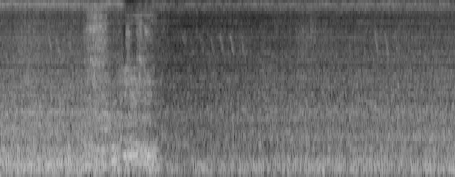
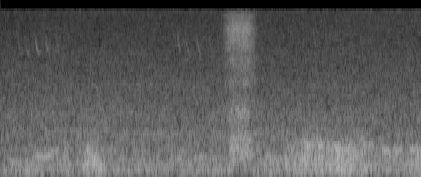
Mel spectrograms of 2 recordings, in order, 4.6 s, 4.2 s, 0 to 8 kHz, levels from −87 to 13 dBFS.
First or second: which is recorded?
second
